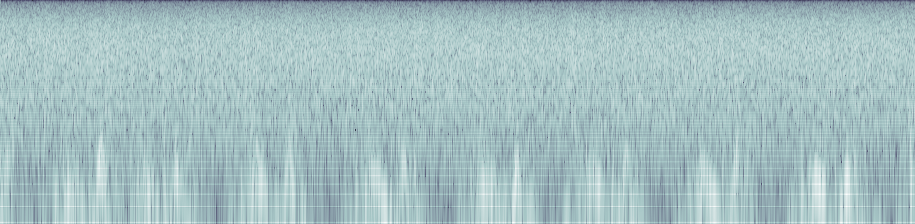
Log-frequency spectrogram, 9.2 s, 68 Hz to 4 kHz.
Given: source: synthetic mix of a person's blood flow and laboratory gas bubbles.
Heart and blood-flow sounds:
Doppler ultrasound of blood flow; precordium
9.05-9.16 s: bubbles
From the record:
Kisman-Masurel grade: 112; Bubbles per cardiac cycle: 1 to 2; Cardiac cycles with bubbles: 1 to 10%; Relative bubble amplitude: moderate (0.250 to 0.450); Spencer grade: 1 (occasional bubble signal discernible with the cardiac motion signal, with majority of cardiac periods free of bubbles); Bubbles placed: anywhere in the cardiac cycle

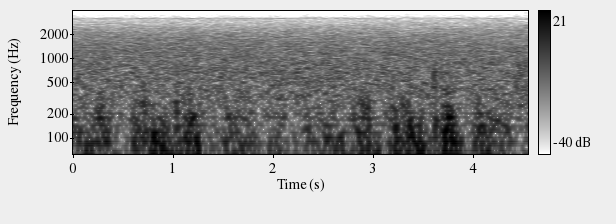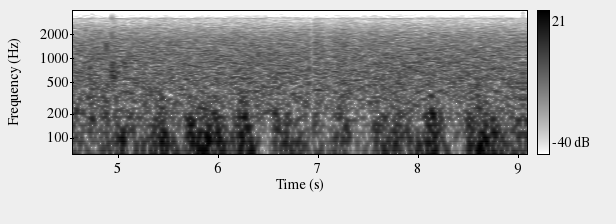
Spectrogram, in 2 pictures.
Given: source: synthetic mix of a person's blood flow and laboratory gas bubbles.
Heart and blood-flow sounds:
Doppler ultrasound of blood flow; precordium
2.48-2.64 s: bubbles
2.81-3.04 s: bubbles
4.45-4.67 s: bubbles
4.73-5.05 s: bubbles
From the record:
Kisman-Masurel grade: 222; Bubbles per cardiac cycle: several, 3 to 8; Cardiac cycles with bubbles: 10 to 50%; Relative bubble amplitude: moderate (0.250 to 0.450); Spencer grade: 2 (many but less than half of the cardiac periods contain bubble signals, singularly or in groups); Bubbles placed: anywhere in the cardiac cycle

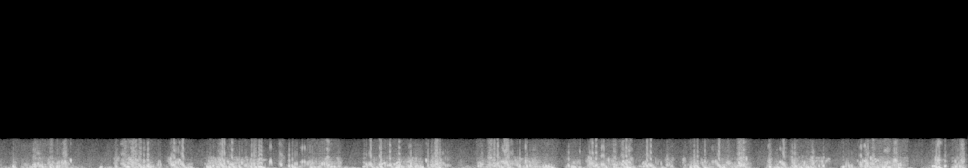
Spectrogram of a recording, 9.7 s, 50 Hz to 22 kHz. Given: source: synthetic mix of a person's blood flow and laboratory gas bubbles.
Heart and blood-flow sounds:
Doppler ultrasound of blood flow; precordium
0.11-0.76 s: bubbles
1.14-1.96 s: bubbles
2.04-2.77 s: bubbles
2.79-3.44 s: bubbles
3.63-4.53 s: bubbles
4.76-5.59 s: bubbles
5.65-5.82 s: bubbles
5.86-6.76 s: bubbles
6.83-7.54 s: bubbles
7.67-8.31 s: bubbles
8.40-9.09 s: bubbles
9.30-9.69 s: bubbles
From the record:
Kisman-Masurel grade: 444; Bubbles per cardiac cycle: continuous sound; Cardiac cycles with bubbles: 100%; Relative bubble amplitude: maximal (0.775 to 0.999); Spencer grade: 4 (maximum detectable bubble signal sounding continuously throughout systole and diastole of every cardiac period, and overriding the amplitude of the normal cardiac signals); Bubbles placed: anywhere in the cardiac cycle

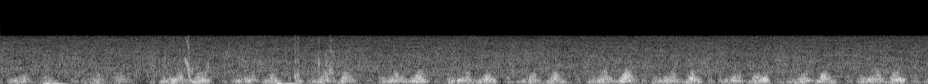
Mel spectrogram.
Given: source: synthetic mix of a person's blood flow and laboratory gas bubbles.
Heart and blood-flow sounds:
Doppler ultrasound of blood flow; precordium
1.83-2.14 s: bubbles
2.72-3.06 s: bubbles
3.09-3.44 s: bubbles
From the record:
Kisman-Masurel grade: 222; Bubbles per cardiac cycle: several, 3 to 8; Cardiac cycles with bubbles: 10 to 50%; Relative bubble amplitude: moderate (0.250 to 0.450); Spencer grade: 2 (many but less than half of the cardiac periods contain bubble signals, singularly or in groups); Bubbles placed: anywhere in the cardiac cycle

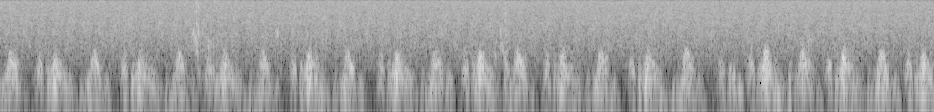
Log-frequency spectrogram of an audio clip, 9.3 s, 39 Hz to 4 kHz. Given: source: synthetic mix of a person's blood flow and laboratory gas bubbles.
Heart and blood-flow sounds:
Doppler ultrasound of blood flow; precordium
0.28-0.31 s: bubbles
1.90-2.16 s: bubbles
2.75-2.80 s: bubbles
3.15-3.19 s: bubbles
4.93-5.17 s: bubbles
7.58-7.63 s: bubbles
7.99-8.18 s: bubbles
From the record:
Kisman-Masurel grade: 121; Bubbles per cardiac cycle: 1 to 2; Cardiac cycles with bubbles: 10 to 50%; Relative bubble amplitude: barely perceptible (0.100 to 0.250); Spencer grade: 2 (many but less than half of the cardiac periods contain bubble signals, singularly or in groups); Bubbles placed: only in the low amplitude regions of the cardiac cycle

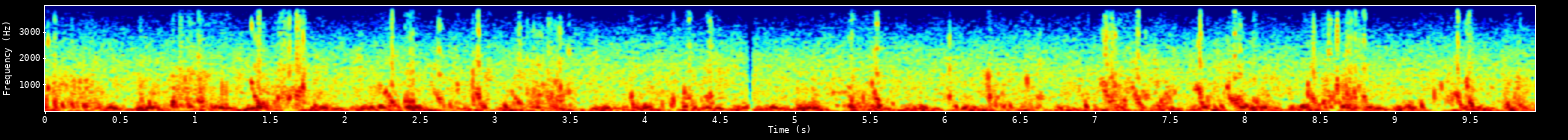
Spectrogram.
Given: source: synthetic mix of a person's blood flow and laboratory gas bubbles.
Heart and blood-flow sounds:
Doppler ultrasound of blood flow; precordium
0.00-0.44 s: bubbles
0.63-1.27 s: bubbles
1.36-1.94 s: bubbles
2.19-2.57 s: bubbles
2.59-3.02 s: bubbles
3.06-3.57 s: bubbles
3.84-4.51 s: bubbles
5.02-5.72 s: bubbles
6.02-6.23 s: bubbles
6.25-6.69 s: bubbles
6.88-7.58 s: bubbles
7.64-8.22 s: bubbles
8.40-8.87 s: bubbles
9.17-9.58 s: bubbles
9.73-9.94 s: bubbles
From the record:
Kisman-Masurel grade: 342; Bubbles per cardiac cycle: rolling drumbeat, 9 or more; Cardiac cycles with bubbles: 100%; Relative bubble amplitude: moderate (0.250 to 0.450); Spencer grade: 3 (all of the cardiac periods contain showers or single bubble signals, but not dominating or overriding the cardiac motion signals); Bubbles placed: anywhere in the cardiac cycle

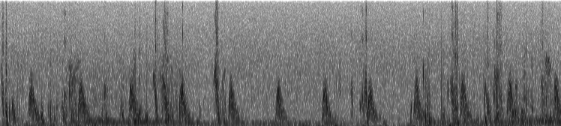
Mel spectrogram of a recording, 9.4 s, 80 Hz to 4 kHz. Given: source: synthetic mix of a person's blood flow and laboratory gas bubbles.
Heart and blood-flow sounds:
Doppler ultrasound of blood flow; subclavian vein
0.00-0.41 s: bubbles
0.65-0.75 s: bubbles
0.79-0.98 s: bubbles
1.01-1.34 s: bubbles
1.67-1.82 s: bubbles
1.97-2.09 s: bubbles
2.19-3.13 s: bubbles
3.30-3.35 s: bubbles
3.52-3.80 s: bubbles
5.64-5.69 s: bubbles
5.83-5.91 s: bubbles
5.98-6.17 s: bubbles
7.02-7.21 s: bubbles
7.33-7.68 s: bubbles
7.71-7.80 s: bubbles
8.04-8.41 s: bubbles
8.54-8.90 s: bubbles
8.99-9.21 s: bubbles
From the record:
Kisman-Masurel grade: 233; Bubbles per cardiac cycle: several, 3 to 8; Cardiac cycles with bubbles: 50 to 99%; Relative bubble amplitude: loud (0.450 to 0.775); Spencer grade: 3 (all of the cardiac periods contain showers or single bubble signals, but not dominating or overriding the cardiac motion signals); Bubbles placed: anywhere in the cardiac cycle

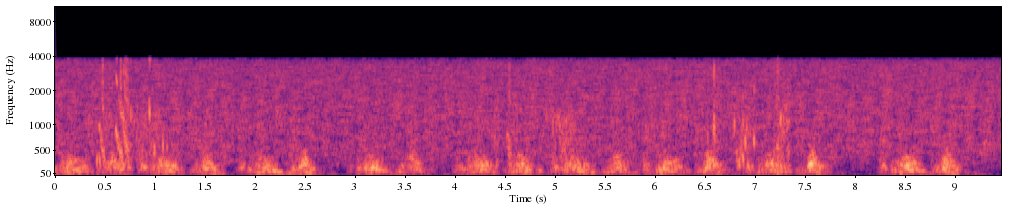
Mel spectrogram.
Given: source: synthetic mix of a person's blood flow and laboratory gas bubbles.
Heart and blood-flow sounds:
Doppler ultrasound of blood flow; precordium
0.38-0.54 s: bubbles
0.58-1.16 s: bubbles
4.39-4.44 s: bubbles
4.50-4.60 s: bubbles
4.95-5.23 s: bubbles
6.48-6.61 s: bubbles
6.76-7.03 s: bubbles
7.16-7.36 s: bubbles
From the record:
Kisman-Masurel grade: 221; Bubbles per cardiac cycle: several, 3 to 8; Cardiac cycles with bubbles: 10 to 50%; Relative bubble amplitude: barely perceptible (0.100 to 0.250); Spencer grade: 2 (many but less than half of the cardiac periods contain bubble signals, singularly or in groups); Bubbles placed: anywhere in the cardiac cycle

